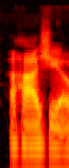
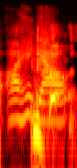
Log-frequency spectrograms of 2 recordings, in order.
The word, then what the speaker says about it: ahegao: I thought it was like ahagio or something. – No, ahegao. It's, I mean, that's like... – Ahagio. – That's like sexy Japanese French. Mm-hmm. What's that? That's her ahegao face.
